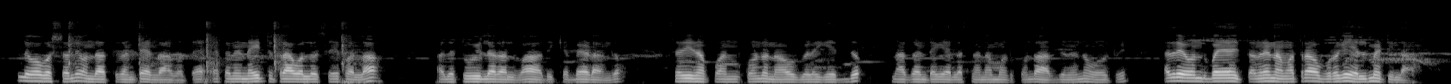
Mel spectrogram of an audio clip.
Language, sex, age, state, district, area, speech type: Kannada, male, 30-45, Karnataka, Bangalore Rural, rural, spontaneous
